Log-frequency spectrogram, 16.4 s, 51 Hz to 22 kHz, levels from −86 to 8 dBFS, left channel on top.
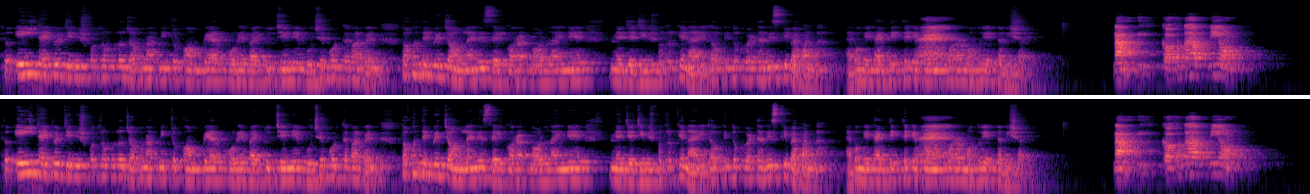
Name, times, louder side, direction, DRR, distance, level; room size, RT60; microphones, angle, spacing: voice 1, 0.0-10.3 10.6-12.8, right 2 dB, 40° right, 2 dB, 0.4 m, -28 dB
voice 2, 11.5-11.9 13.9-15.4, equal, 30° left, -3 dB, 1.1 m, -26 dB
3.8 x 3.4 x 2.6 m, 0.79 s
head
